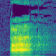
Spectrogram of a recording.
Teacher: So we don't need to go ha, he, and very deep there. It's more, the deeper chesty sound is really more emphasized when the ha itself is sakin. Otherwise you can just relax and say the ha quite normally like you do in English, with a tiny bit more emphasis on the chest.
